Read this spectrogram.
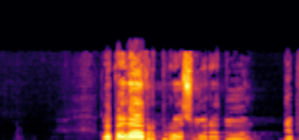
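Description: A woman speaks into a microphone through loudspeakers in a large hall.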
